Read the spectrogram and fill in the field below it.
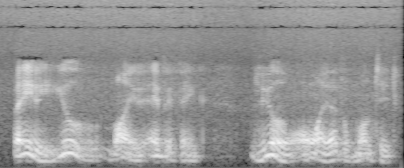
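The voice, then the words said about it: Whiny sing-song voice. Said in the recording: “sings a whiny voice.”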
